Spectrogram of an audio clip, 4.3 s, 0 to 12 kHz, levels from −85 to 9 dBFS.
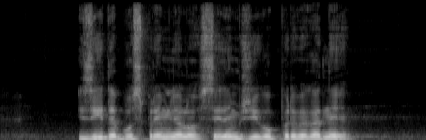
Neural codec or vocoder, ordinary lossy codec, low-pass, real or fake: none; none; none; real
